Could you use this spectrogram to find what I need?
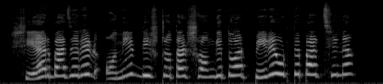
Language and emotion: Bengali, angry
